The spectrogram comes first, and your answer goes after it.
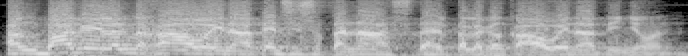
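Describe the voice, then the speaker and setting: Male pastor, sermon, pitched a little high, very expressive delivery, acts out quotes. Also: fast talker. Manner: animated, acts out quoted voices; mixes in English scripture lines.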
